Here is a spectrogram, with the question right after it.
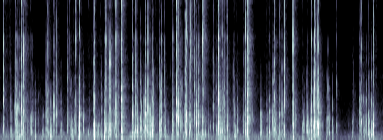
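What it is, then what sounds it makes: Plastic packaging pouch being crinkled. A soft, hollow white plastic-film packaging pouch with printed text is held in both hands while the fingertips squeeze and crinkle it. The result is a dense stream of sharp, bright crackles and crinkles with quick bursts that die away almost instantly, and almost no low end. It pauses briefly near the end before a few more crinkles.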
